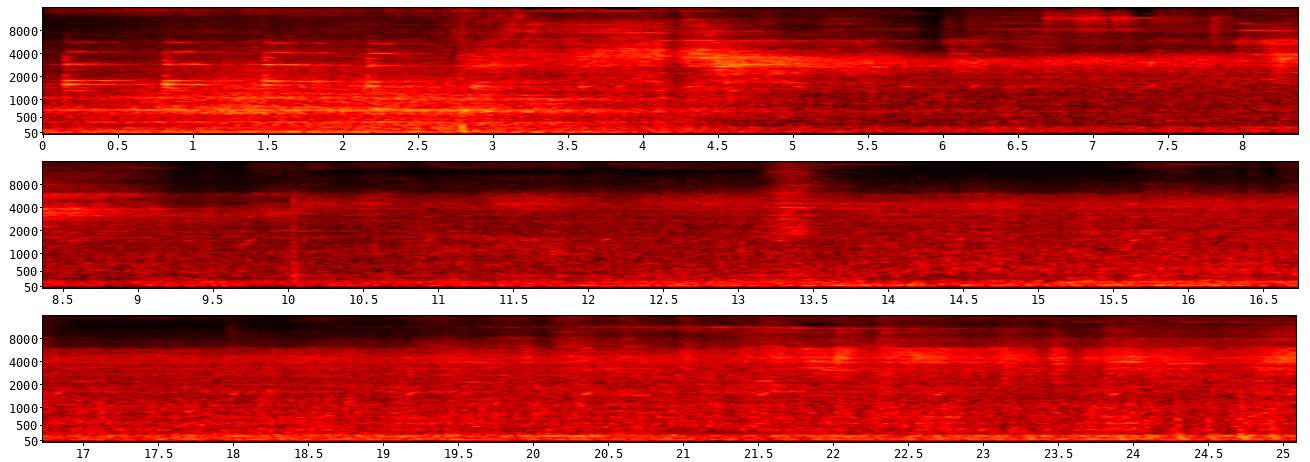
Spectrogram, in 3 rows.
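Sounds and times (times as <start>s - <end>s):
train car clank: 0.0s - 5.4s
train wheels rumbling on rails: 0.0s - 25.0s.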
